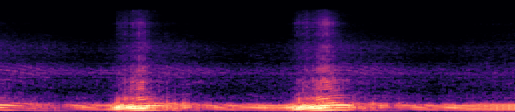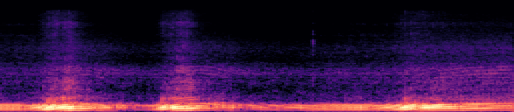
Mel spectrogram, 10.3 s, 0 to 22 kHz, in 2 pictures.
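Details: Ford Fiesta Mk7 with Borla exhaust, after exhaust leak repaired with silicone gasket: five clean blips rising and falling back to steady idle, deep even exhaust note with no puffing or ticking; sealed exhaust.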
